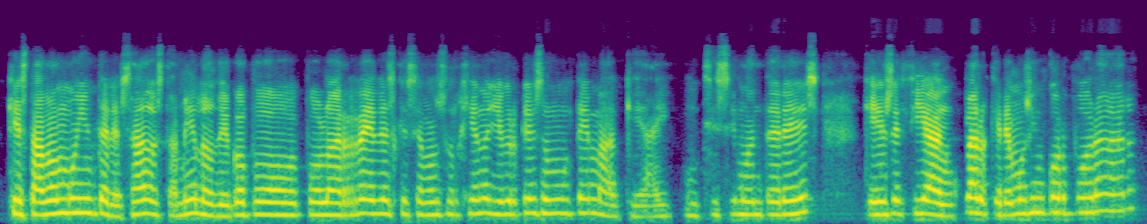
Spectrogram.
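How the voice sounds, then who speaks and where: A woman's voice: fairly high pitch, fairly even intonation, fairly quick. A woman moderating a conference session over a video call, talking casually and often checking in with the audience. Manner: chatty, with frequent tag questions. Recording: dull lo-fi video call audio.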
